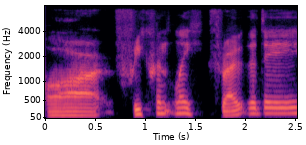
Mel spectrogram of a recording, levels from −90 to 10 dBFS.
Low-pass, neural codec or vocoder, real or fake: 7.2 kHz; none; real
